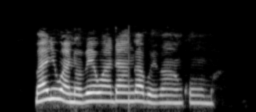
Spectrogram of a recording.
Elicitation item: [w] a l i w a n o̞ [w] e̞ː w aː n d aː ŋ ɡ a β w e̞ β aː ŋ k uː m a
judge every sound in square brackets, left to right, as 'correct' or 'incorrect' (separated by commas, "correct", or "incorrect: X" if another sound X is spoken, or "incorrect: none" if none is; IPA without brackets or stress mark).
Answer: incorrect: β, incorrect: β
